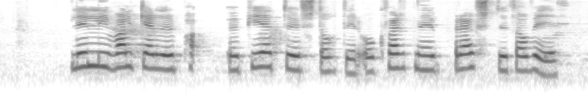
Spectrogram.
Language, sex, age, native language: Icelandic, female, 12, Icelandic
